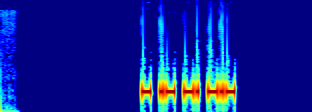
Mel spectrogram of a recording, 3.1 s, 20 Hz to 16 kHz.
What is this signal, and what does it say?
Morse code, heard as a keyed tone, about 40 wpm, 700 Hz. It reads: TANK
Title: Four Letter Words - 40wpm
